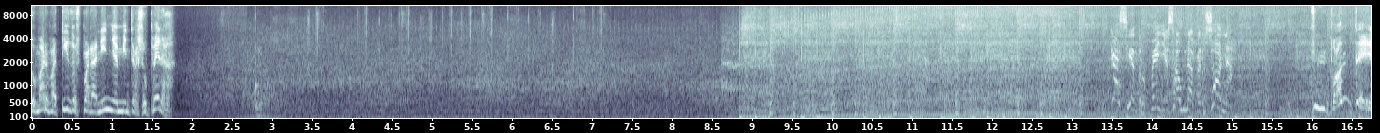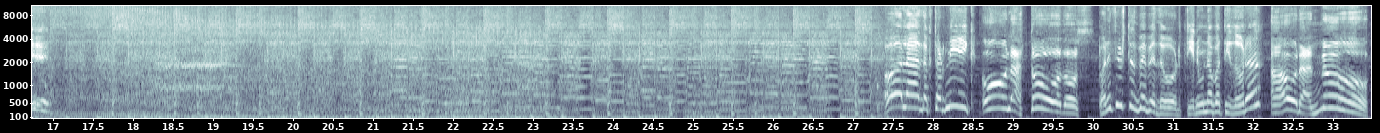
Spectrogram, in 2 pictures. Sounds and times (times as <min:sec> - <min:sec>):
Speech: 0:00.0 - 0:01.8, 0:13.5 - 0:15.1, 0:16.0 - 0:17.0, 0:27.4 - 0:33.4
Music: 0:08.8 - 0:33.4.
